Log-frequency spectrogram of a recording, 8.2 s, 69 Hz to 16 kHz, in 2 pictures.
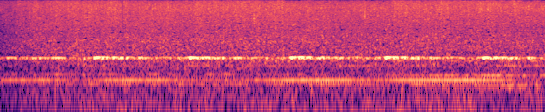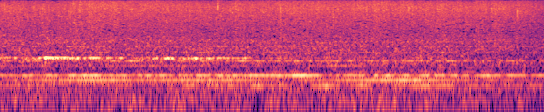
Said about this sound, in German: Es folgen 3 ineinander gleitende Songs, in denen man Aufnahmen aus Ecuador hört. Regen, der von Synthesizerflächen und Vogelgezwitscher begleitet wird.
